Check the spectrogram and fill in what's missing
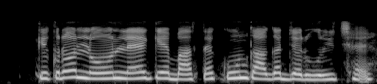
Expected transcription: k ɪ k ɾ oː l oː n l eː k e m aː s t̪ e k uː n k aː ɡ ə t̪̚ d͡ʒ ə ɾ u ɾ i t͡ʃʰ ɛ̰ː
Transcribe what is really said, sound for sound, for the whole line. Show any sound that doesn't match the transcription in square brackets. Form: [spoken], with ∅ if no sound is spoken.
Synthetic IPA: k ɪ k ɾ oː l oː n l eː k e [b] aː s t̪ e k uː n k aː ɡ ə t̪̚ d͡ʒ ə ɾ [uː] ɾ i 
